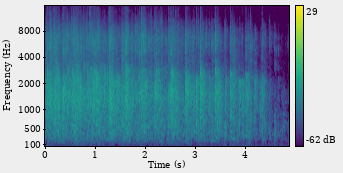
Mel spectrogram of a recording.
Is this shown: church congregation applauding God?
yes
